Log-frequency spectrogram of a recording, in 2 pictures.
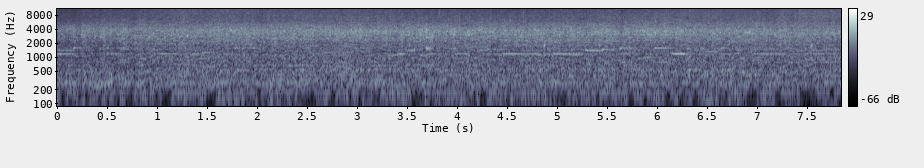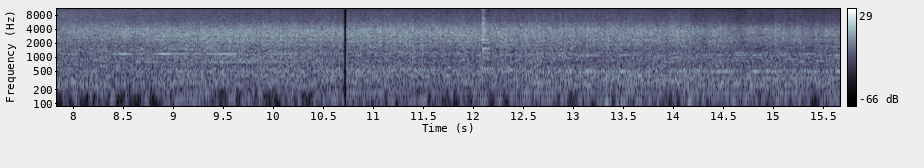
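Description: Pieces of grouse frying in oil in a cast-iron skillet: a steady sizzle, with one sharp click about twelve seconds in.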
